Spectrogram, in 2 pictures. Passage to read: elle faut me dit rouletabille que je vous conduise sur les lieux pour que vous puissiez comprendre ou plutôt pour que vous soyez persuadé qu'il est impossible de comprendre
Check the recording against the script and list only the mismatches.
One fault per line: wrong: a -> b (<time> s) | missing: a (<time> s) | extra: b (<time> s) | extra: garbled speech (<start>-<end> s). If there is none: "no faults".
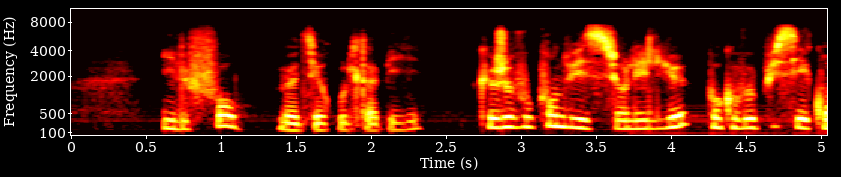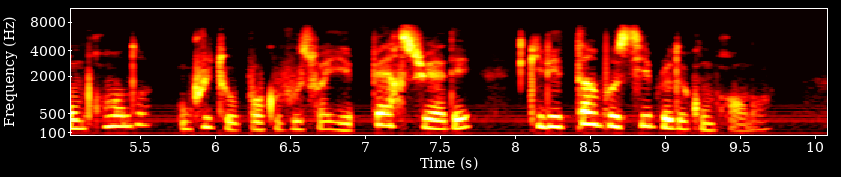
wrong: elle -> il (0.6 s)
